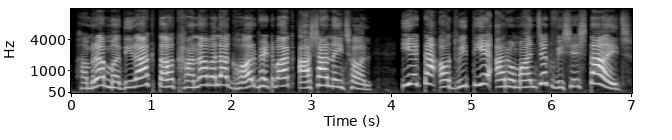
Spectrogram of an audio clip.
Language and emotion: Maithili, surprised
